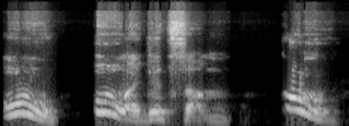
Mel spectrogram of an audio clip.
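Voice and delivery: loud high swooping oohs; excited whooping. Real, not acted. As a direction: whoop with real delight. Thrilled by own move mid-game.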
